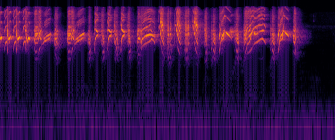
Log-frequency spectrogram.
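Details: A hooded siskin's song used for warming up a kept bird: quick bursts of high, slurred chirps and twitters, tightly packed, fading out after nearly four seconds with one last faint note.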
